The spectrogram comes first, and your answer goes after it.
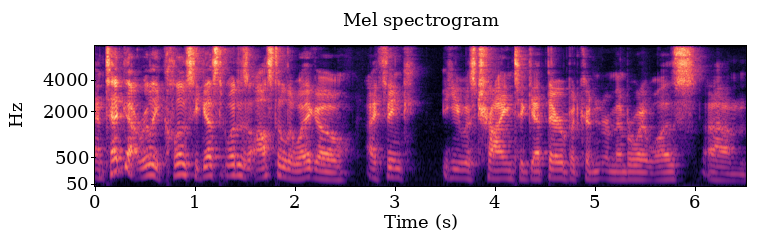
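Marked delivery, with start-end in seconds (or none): none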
